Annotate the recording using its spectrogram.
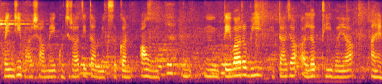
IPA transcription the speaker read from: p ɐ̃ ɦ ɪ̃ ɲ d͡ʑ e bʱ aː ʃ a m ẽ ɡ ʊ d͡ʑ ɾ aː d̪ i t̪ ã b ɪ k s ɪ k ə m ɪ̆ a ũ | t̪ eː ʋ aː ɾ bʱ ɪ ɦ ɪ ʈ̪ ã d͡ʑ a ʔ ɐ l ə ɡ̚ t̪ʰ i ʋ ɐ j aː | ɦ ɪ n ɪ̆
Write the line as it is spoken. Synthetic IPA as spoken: p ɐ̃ ɦ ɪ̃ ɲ d͡ʑ i bʱ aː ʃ a m ẽ ɡ ʊ d͡ʑ ɾ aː t̪ i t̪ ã m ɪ k s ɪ k ə n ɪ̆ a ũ | t̪ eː ʋ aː ɾ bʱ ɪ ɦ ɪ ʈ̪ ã d͡ʑ a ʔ ɐ l ə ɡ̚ t̪ʰ i ʋ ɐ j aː | ɦ ɪ n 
